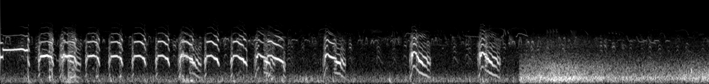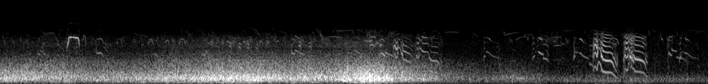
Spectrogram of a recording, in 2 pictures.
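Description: Gulls calling in a quick run of falling cries, about four a second, then in scattered single calls. From about seven seconds in, breaking surf takes over as a steady rush for some eight seconds before fading, with a few gull calls again near the end.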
